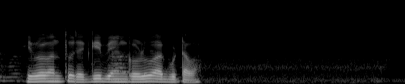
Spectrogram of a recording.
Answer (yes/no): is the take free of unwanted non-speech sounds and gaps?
yes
